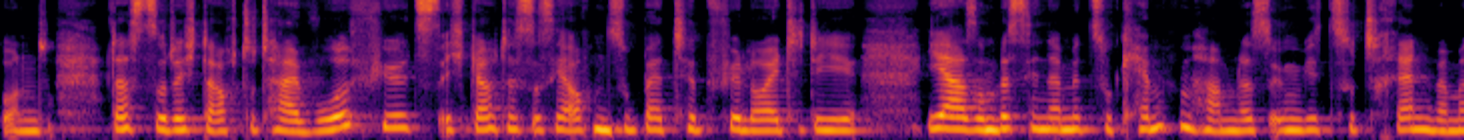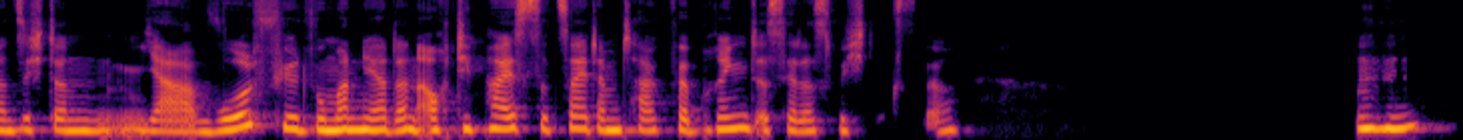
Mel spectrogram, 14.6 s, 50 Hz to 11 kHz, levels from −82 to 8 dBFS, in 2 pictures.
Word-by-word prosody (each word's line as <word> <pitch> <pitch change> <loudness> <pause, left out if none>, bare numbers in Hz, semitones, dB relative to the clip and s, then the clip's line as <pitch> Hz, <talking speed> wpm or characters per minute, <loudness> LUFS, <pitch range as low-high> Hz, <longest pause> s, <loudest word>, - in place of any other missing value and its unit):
und 210 +3 -3 0.3
dass 245 0 +2
du 240 - +3
dich 230 0 +1
da 215 - -2
auch 210 - -4
total 220 -3 -2
wohlfühlst. 270 +3 +2
Ich 230 +1 -6
glaube, 235 +1 +1
das 240 -1 -1
ist 230 - -3
ja 230 -2 0
auch 230 - -5
'n 240 - +6
super 230 +1 -2
Tipp 235 0 -4
für 240 0 0
Leute, 215 0 -2
die, 220 -1 0 0.3
ja, 250 -2 +5
so 230 - +1
'n 230 - +7
bisschen 250 -1 +2
damit 235 0 +1
zu 235 - -4
kämpfen 260 +2 -1
haben, 215 0 0
das 220 +1 -2
irgendwie 225 +1 0
zu 230 +1 -7
trennen, 235 0 -1
wenn 210 - -1
man 215 0 0
sich 230 +1 -6
dann, 225 +1 -3
ja, 210 -2 -2
wohlfühlt, 250 0 +1
wo - - +5
man 230 +1 +6
ja 230 0 +3
dann 230 +1 +1
auch 230 -1 -1
die 245 - -3
meiste 250 -1 0
Zeit 250 +1 -3
am 225 0 +3
Tag 220 -1 -7
verbringt, 240 +4 -1
ist 230 -1 -4
ja 220 - -4
das 210 0 -6
Wichtigste. 215 0 -11 2.0
Mhm. 255 +2 +3
230 Hz, 220 wpm, -18 LUFS, 220-245 Hz, 2.0 s, n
